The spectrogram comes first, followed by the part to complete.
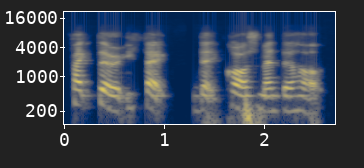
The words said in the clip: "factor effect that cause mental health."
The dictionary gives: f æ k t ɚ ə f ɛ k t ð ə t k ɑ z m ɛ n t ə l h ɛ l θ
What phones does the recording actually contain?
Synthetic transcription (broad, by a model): f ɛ k t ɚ ə f ɛ k t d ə t k ɑ s m ɛ n t ə l h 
